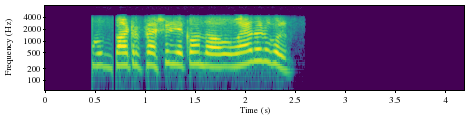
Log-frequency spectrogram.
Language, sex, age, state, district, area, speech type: Dogri, male, 18-30, Jammu and Kashmir, Reasi, rural, conversation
